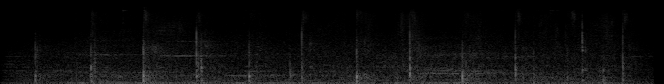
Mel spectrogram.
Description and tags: This sound is when someone walks inside the building.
